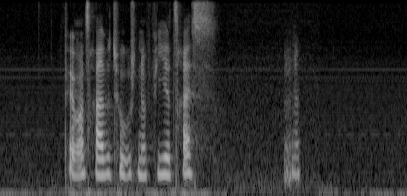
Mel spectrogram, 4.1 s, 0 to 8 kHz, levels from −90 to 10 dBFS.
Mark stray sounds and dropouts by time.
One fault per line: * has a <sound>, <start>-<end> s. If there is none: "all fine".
* has a laugh, 2.8-3.0 s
